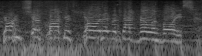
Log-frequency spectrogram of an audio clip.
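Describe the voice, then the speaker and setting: A man with a very high voice gives casual live reaction commentary. He talks like an admiring, sweary fan, with music clearly behind him. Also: normal speed.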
